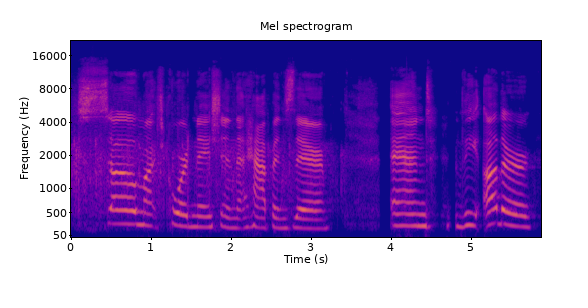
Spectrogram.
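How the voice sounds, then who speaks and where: A woman emcee on a festival stage, thanking the teller and staff in a relaxed, chatty way. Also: fairly high pitch, takes it slowly, a faint crowd, a little hiss or hum.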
